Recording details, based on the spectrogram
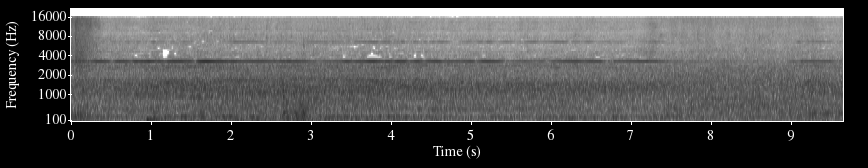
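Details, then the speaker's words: Master bath soaker tub faucet on hot only, water around 100–108°F: steady thin high-pitched whistle rides over rushing water throughout filling, a valve or cartridge singing under hot-water flow. "makes that noise that's kind of annoying as well his high pitch meaning ille filling up and still making that noise"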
